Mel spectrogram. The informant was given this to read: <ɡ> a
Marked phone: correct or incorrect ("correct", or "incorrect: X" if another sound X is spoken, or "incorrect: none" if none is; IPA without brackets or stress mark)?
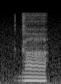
correct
